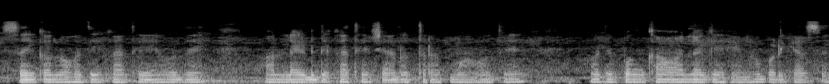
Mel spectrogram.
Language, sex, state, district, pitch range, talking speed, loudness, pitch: Hindi, male, Chhattisgarh, Bilaspur, 110-115 Hz, 165 wpm, -19 LUFS, 110 Hz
